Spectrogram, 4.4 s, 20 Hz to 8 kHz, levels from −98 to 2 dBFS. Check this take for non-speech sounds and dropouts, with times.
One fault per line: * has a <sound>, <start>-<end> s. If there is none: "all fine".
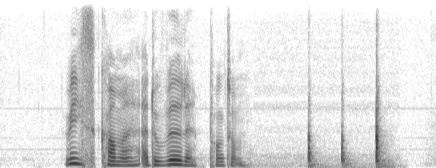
* has a thud, 3.1-4.0 s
